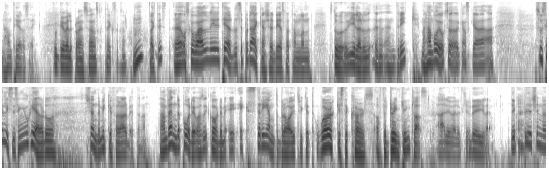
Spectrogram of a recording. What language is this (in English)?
Swedish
